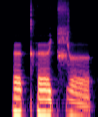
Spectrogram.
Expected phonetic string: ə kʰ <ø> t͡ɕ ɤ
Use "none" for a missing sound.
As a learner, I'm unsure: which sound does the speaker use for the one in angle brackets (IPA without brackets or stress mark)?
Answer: ə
